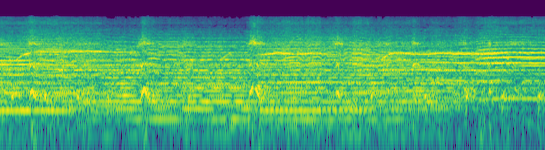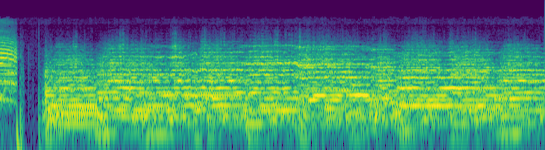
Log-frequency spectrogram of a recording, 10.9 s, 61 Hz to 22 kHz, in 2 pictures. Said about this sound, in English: In just 30 more seconds, the new year will be here. Keep your eye on the clock. And get ready to cheer and shout hello to a brand new year. Get ready. Get set. It's 12 o'clock. Happy New Year.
